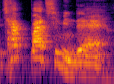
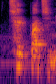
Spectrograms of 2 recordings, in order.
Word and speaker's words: 착받침: 근데 착받침인데, 이상근님 말씀하신 대로 착받침인데, 우리나라 사람들 발음이 이 착에다 딴 이를 붙여갖고 아 발음을 에 발음으로 하는 그런 경우가 많죠. 이를테면 소고기인데 소에다 딴 이를 붙여 쇠고기를 한다든지, 사투리지만 학교를 핵교를 한다든지, 할배를 헤레비, 하라비를 헤레비, 이런 식으로 하듯이 착받침인데 책받침 이렇게 됐다, 이런 이야기입니다.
